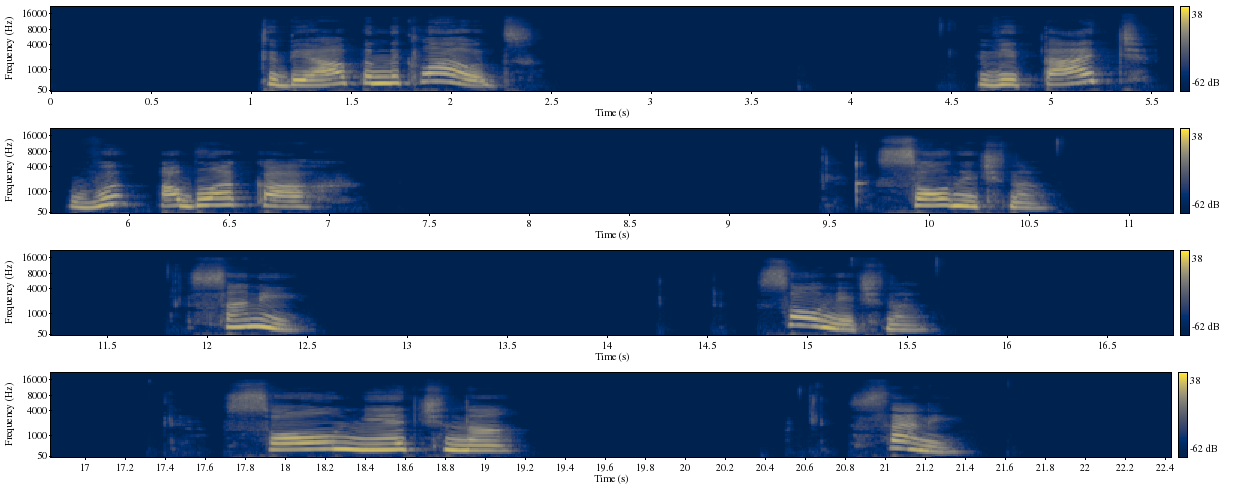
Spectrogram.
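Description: A young woman speaks clearly and slowly into a close microphone, pausing between short phrases.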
